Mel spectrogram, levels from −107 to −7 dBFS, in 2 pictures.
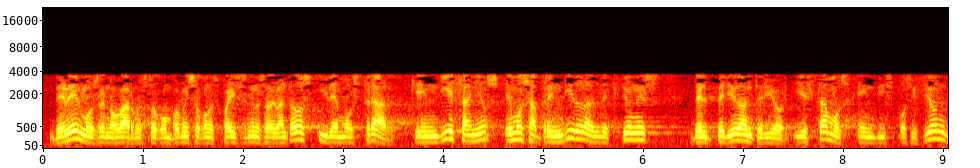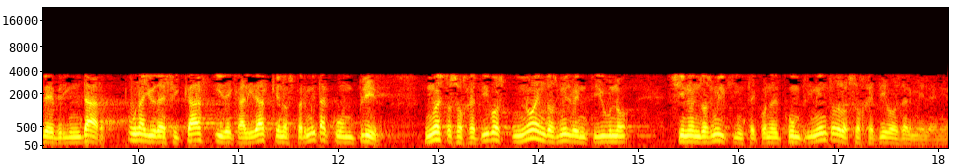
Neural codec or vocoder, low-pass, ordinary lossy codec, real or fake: none; 3.6 kHz; none; real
